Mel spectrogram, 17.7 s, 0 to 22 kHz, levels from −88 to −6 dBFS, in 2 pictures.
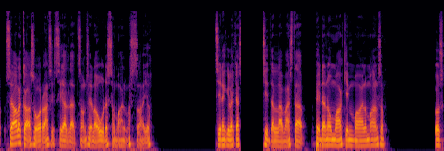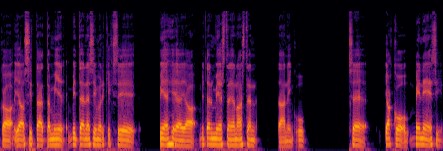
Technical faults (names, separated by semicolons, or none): rebuffering stall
